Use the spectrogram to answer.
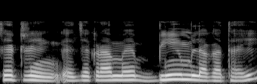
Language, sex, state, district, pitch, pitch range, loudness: Bhojpuri, female, Uttar Pradesh, Deoria, 195 Hz, 180-210 Hz, -13 LUFS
